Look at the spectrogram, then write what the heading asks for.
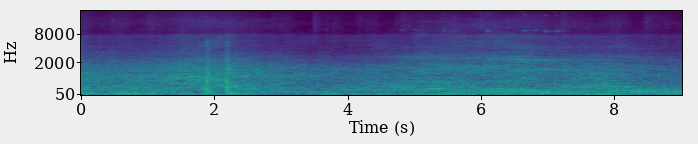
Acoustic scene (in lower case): street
